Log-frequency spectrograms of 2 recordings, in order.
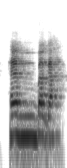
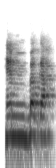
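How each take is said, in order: First: Hamburger said as hambeka, with the r dropped; mock the old-timers saying hamburger; imitating elders' hamburger. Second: Hamburger said as himbeka, through a chuckle; laughing imitation. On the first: Teacher imitating how the elders said hamburger. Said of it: "They say hamburger". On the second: Teacher laughing as she imitates the elders saying hamburger. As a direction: giggle while mocking the old hamburger. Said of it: "they put crinklish to it".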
